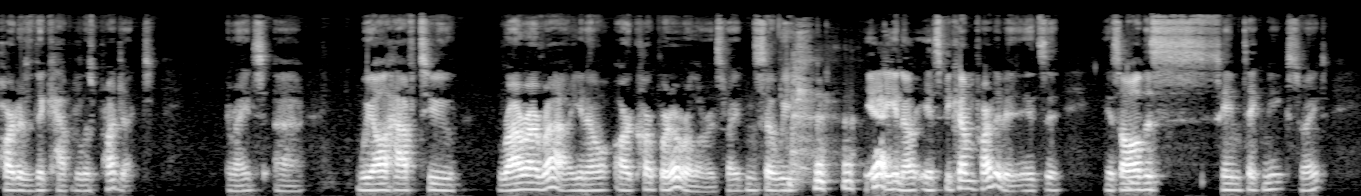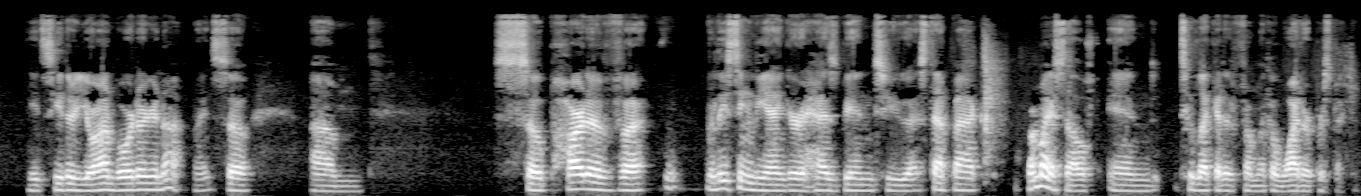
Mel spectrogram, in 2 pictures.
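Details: Stuttering in an adult man, a writer who describes himself as a person who stutters, speaking in a real, unscripted podcast interview.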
